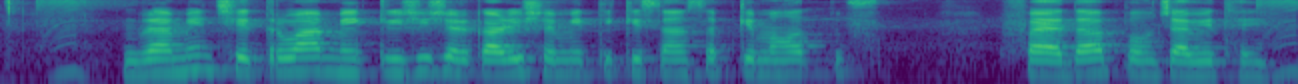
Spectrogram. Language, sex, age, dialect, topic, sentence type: Magahi, male, 25-30, Western, agriculture, statement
